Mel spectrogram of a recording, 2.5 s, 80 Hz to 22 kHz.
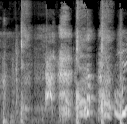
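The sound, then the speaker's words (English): A woman coughs and chokes in a rapid series of harsh, raspy bursts, fairly loud, with strained gasping breaths between the coughs, after choking for about two minutes. “She's been choking for like 2 minutes and you're like, do you need water?”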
